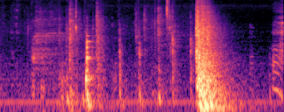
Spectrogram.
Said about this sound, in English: Why does he always have to slam the door?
